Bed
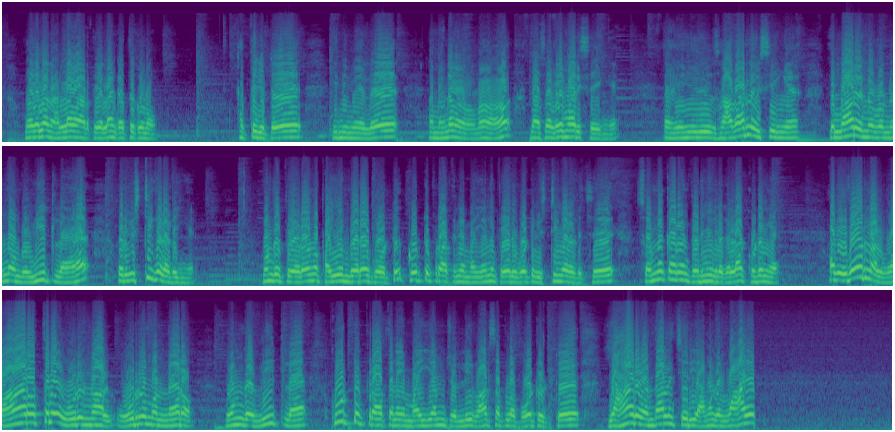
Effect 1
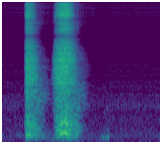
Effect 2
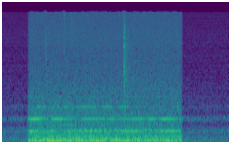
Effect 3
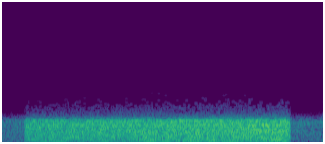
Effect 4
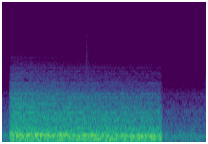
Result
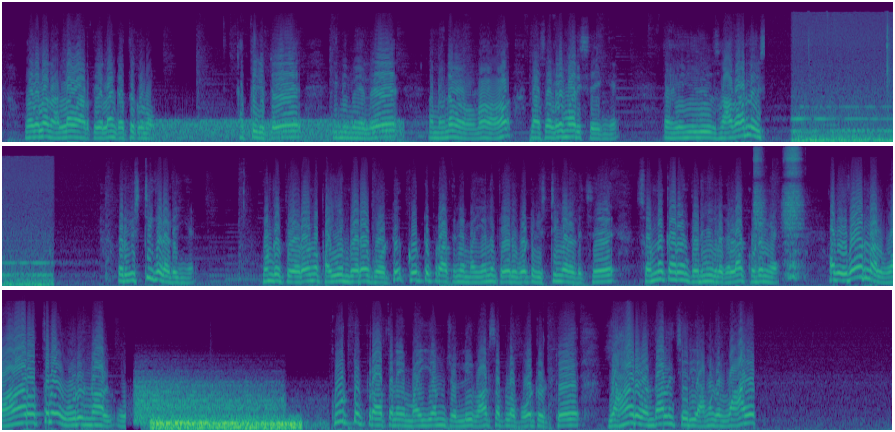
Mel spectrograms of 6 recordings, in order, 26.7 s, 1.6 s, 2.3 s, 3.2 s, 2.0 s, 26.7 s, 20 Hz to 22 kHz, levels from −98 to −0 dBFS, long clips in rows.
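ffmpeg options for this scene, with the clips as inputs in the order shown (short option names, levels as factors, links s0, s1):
-filter_complex "[0:a]volume=0.251[s0];[3:a]acompressor=threshold=0.02:ratio=6:attack=3.2:release=140:knee=1:detection=peak[s1];[1:a]aecho=1:1:3.1:0.48[s2];[4:a]acrossover=split=390[s3][s4];[s3]adelay=160[s5];[s5][s4]amix=inputs=2:normalize=0[s6];[s0]asplit=3[s7][s8][s9];[s7]atrim=end=7.634[s10];[2:a]atrim=end=2.27,asetpts=PTS-STARTPTS,volume=0.282[s11];[s8]atrim=start=9.896:end=19.064[s12];[s6]atrim=end=2.04[s13];[s9]atrim=start=21.096[s14];[s1]atrim=end=3.21,asetpts=PTS-STARTPTS,volume=0.299,afade=t=in:d=0.004:c=hsin,afade=t=out:st=3.206:d=0.004:c=hsin,adelay=1140[s15];[s2]atrim=end=1.58,asetpts=PTS-STARTPTS,volume=0.15,afade=t=in:d=0.004:c=hsin,afade=t=out:st=1.576:d=0.004:c=hsin,adelay=16190[s16];[s10][s11]acrossfade=d=0.004:c1=hsin:c2=hsin[s17];[s17][s12]acrossfade=d=0.004:c1=hsin:c2=hsin[s18];[s18][s13]acrossfade=d=0.004:c1=hsin:c2=hsin[s19];[s19][s14]acrossfade=d=0.004:c1=hsin:c2=hsin[s20];[s20][s15][s16]amix=inputs=3:normalize=0"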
